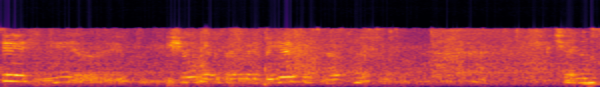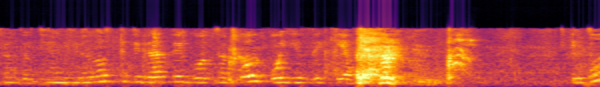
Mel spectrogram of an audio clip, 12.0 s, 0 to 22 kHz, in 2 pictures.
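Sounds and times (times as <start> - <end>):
person coughing: 9.5 - 10.9.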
